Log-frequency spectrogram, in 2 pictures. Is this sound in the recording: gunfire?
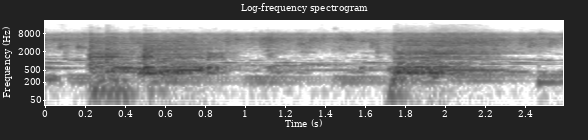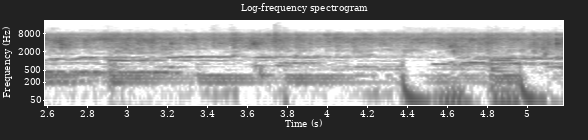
no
